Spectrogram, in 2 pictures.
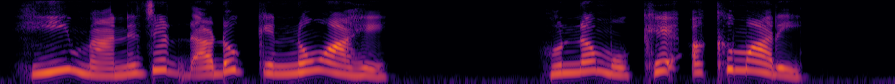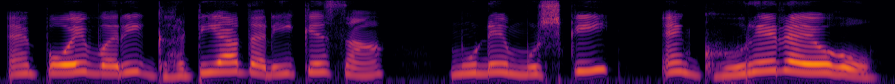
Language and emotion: Sindhi, disgusted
